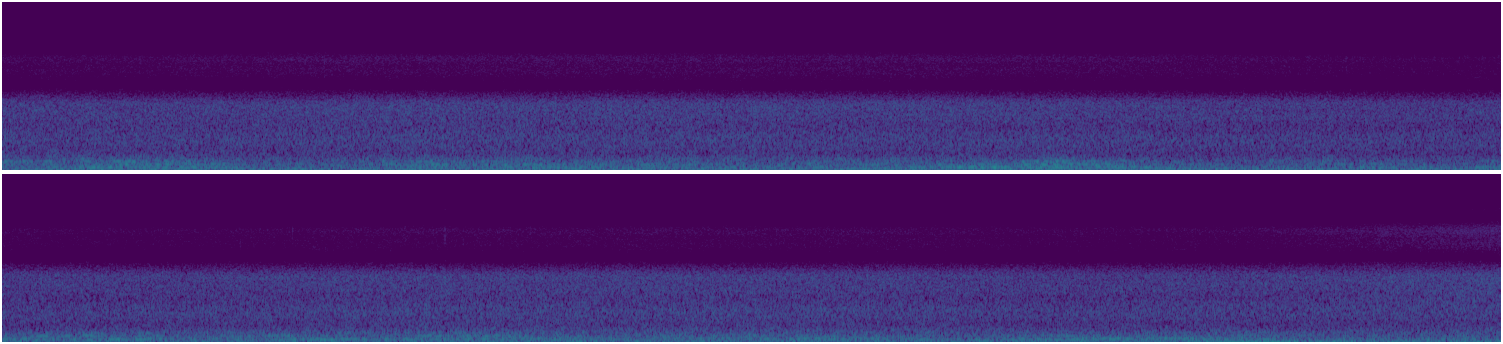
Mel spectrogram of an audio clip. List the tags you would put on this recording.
Soundscapes > Nature
sound-installation
data-to-sound
phenological-recording
natural-soundscape
Dendrophone
soundscape
raspberry-pi
nature
weather-data
alice-holt-forest
field-recording
artistic-intervention
modified-soundscape

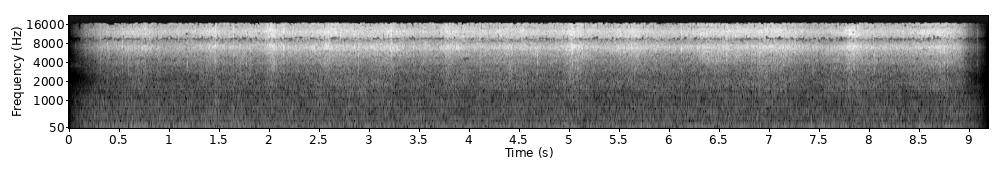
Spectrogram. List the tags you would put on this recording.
Sound effects > Natural elements and explosions
Phone-recording
body
human
tree
foley
grass
drag

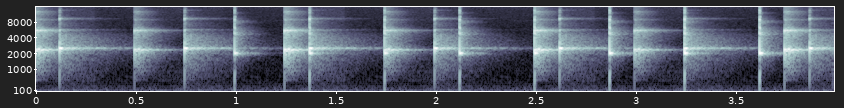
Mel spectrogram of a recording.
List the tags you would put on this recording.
Music > Solo percussion
120BPM
clave
claves
drum
drums
loop
loops
pack

